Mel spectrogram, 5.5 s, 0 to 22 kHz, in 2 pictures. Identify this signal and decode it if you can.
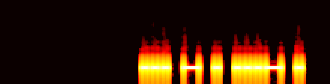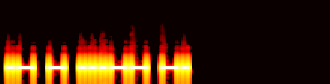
Morse code, heard as a keyed tone, about 28 wpm, 700 Hz. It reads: STEVE AT3N
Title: CWT Exchange 28wpm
